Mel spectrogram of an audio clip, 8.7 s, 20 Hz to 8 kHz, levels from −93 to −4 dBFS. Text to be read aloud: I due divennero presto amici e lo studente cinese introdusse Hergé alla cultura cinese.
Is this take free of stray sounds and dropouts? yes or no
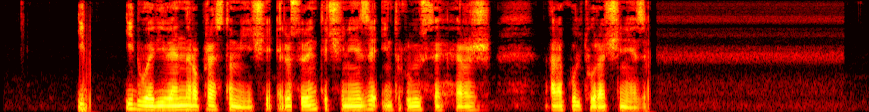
yes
